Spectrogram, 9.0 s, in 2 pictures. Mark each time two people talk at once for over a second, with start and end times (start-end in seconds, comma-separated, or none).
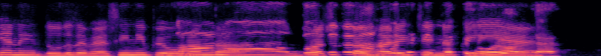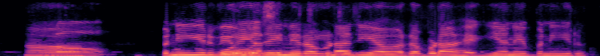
2.4-3.9, 6.1-7.5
